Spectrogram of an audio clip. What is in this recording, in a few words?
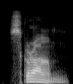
"scrum", American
